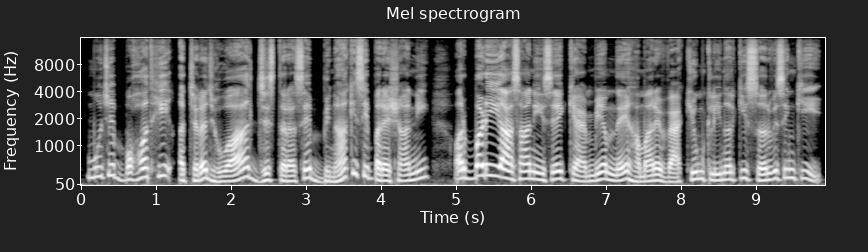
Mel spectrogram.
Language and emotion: Hindi, surprised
